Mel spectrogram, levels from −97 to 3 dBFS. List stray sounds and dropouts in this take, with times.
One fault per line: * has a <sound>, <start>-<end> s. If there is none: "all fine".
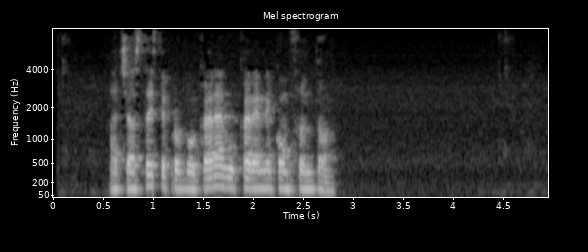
all fine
